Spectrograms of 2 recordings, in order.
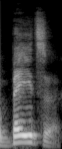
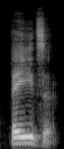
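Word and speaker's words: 杯子: So next up we have first tone plus neutral tone. And this one we looked at before in the lesson about the neutral tone, but let's do it here as well. So 杯子, cup, 杯子. So 杯 is high and flat, and then you have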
